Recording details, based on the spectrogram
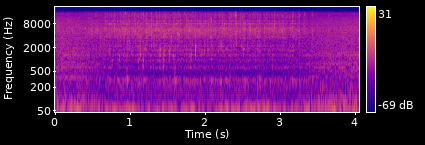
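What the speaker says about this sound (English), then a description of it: "Skimmer is almost down to where it's just sucking air" Swimming pool skimmer almost drained, sucking a mix of air and water with a steady gurgling, slurping rush, continuous and close, with no talking.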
